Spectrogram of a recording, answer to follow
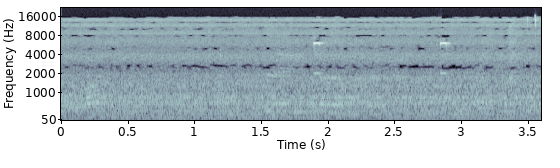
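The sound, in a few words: vacuum pump running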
